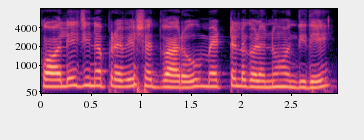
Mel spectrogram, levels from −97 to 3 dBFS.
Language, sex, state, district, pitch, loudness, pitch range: Kannada, female, Karnataka, Bidar, 235 Hz, -15 LUFS, 225-255 Hz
